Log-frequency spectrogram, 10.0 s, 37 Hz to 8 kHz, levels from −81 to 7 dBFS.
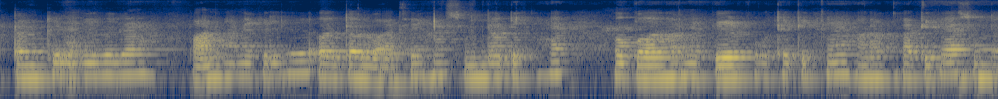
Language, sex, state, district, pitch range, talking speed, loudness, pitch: Hindi, male, Chhattisgarh, Balrampur, 120-135 Hz, 175 wpm, -21 LUFS, 130 Hz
